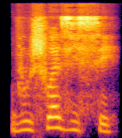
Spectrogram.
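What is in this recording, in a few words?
"vous choisissez", French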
